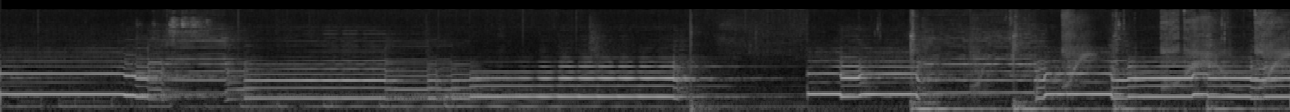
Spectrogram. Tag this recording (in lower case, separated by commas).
traditional music, music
